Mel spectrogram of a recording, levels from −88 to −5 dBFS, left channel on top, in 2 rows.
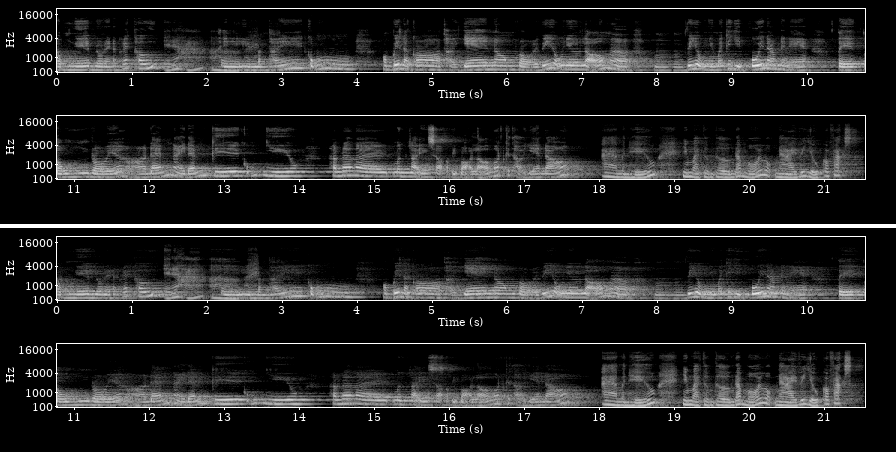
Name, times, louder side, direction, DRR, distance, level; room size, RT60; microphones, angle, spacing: voice 1, 0.0-1.3 2.2-4.0 4.4-10.0 10.4-14.0 14.4-17.6, left 2 dB, 65° left, 8 dB, 2.8 m, -27 dB
voice 2, 1.4-2.7 18.0-21.4, right 1 dB, 25° right, 11 dB, 1.0 m, -32 dB
29.5 x 23.5 x 8.2 m, 1.5 s
head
